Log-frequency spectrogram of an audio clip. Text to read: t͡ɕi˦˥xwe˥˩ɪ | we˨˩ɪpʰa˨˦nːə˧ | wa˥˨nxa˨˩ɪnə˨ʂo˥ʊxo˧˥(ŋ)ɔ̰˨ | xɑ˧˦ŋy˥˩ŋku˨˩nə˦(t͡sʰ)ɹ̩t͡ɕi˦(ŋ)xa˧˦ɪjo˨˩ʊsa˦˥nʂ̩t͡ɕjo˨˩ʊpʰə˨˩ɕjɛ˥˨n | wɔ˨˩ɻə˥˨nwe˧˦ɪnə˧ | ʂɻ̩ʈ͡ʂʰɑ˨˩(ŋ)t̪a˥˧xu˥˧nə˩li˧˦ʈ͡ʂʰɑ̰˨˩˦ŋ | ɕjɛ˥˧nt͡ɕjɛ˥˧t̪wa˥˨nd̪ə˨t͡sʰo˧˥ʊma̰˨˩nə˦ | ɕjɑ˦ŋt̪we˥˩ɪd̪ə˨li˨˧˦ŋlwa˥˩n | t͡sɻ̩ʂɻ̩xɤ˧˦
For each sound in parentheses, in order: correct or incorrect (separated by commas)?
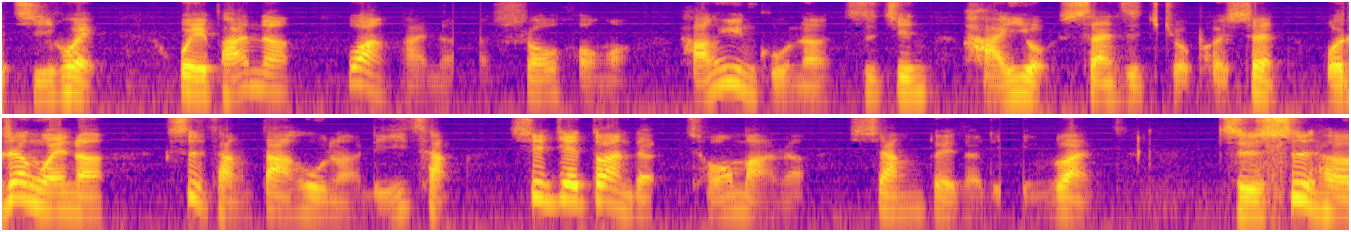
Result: correct, incorrect, incorrect, correct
